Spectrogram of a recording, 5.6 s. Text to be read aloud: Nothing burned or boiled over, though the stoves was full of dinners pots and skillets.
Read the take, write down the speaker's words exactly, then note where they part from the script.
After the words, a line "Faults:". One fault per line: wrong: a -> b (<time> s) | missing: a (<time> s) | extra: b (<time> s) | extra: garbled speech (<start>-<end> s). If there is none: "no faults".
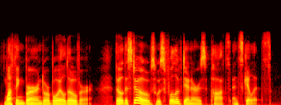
Nothing burned or boiled over, though the stoves was full of dinners pots and skillets.
Faults:
no faults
